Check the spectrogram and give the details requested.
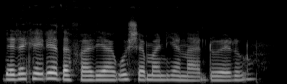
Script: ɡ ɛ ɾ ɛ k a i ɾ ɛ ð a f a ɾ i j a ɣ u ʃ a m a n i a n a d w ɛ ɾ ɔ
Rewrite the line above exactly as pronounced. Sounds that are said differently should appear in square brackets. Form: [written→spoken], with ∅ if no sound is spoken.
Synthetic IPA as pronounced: [ɡ→d] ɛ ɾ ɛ k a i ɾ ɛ ð a f a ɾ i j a ɣ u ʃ a m a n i a n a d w ɛ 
